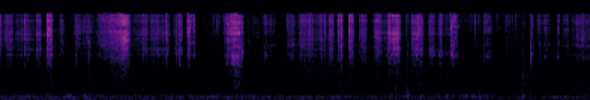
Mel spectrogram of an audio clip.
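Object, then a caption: Round bar of soap scraped with a knife blade. A knife blade scrapes and rubs a round, chalky white soap bar held in a hand with red nails. Quick, bright, dry scraping strokes come in an uneven stream, with a few louder rasps standing out over a faint, steady low hum.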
